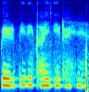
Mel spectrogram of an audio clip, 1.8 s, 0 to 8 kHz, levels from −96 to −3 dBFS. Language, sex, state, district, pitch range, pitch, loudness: Hindi, female, Chhattisgarh, Kabirdham, 205-225 Hz, 215 Hz, -29 LUFS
